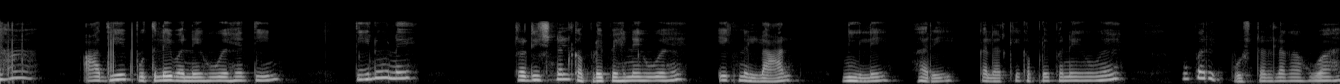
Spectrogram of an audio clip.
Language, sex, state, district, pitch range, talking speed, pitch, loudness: Hindi, female, Bihar, Madhepura, 170-215 Hz, 145 wpm, 180 Hz, -27 LUFS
